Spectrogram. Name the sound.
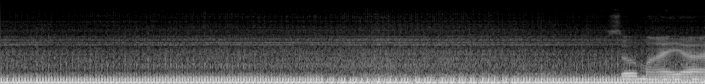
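Harley-Davidson Sportster motorcycle engine while riding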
